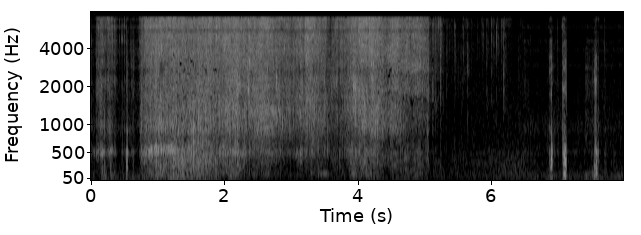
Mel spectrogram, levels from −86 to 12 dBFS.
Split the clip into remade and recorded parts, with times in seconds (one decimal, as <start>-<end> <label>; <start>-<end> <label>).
0.0-1.2 remade; 1.2-1.9 recorded; 1.9-4.3 remade; 4.3-6.5 recorded; 6.5-8.0 remade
